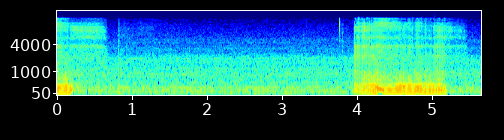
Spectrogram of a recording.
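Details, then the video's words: Hana, a sleeping black dachshund–Labrador mix, lets out a deep, fluttering snore of just over a second near the end, after the tail of a previous breath and a quiet pause. "Hana the big black wienerdog Snoring"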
